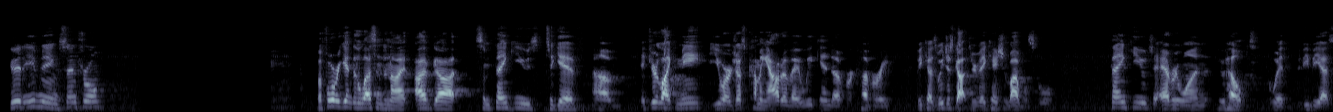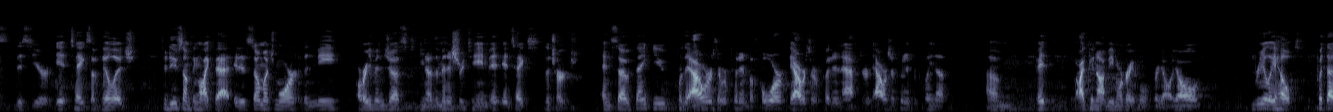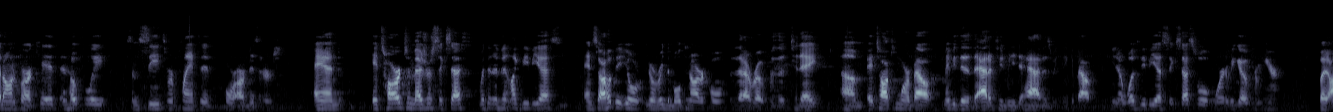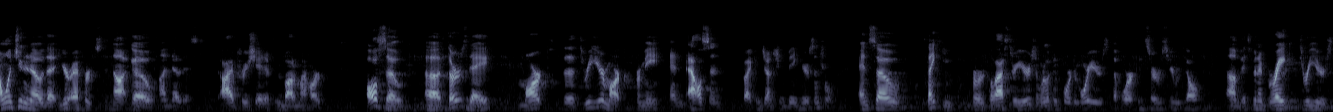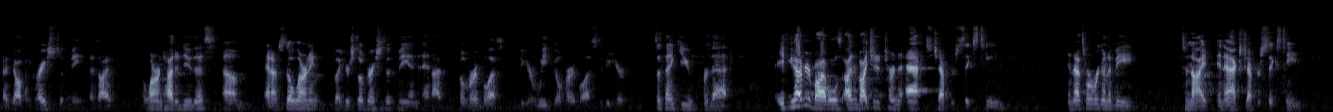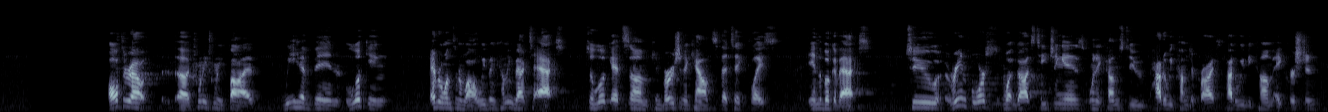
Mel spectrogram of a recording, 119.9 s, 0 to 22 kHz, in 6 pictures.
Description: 6-8-25-Sunday-PM-Sermon.mp3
